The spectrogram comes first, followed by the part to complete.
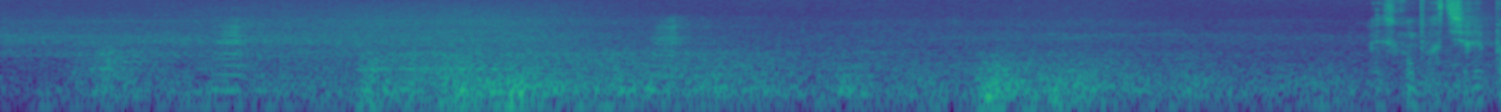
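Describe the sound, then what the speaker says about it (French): A thunderstorm with rain rumbles over a deserted Italian ghost town, thunder rolling low and swelling in long waves under a steady wash of rain, with brief voices late on. "Sauf qu'on va pas pouvoir sortir parce qu'il pleut. Il y a de l'orage en plus."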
